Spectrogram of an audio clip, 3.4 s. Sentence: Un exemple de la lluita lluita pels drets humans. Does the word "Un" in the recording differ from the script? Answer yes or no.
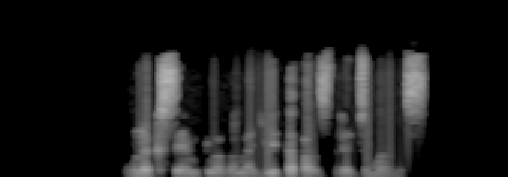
no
